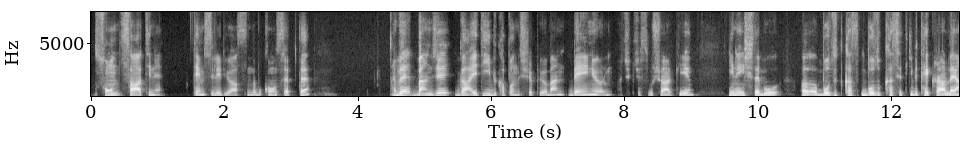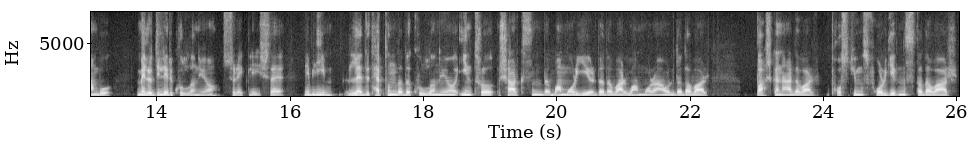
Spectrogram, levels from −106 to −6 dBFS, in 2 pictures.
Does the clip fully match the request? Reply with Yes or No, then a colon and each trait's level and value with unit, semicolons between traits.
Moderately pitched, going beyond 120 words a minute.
No: low, 125 Hz; fast, 140 wpm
